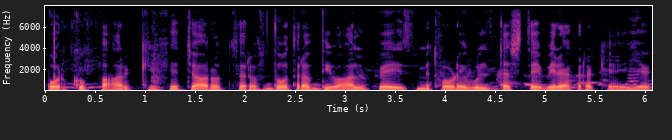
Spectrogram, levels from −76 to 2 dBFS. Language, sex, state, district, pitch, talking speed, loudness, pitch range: Hindi, male, Uttar Pradesh, Shamli, 120 Hz, 170 wpm, -18 LUFS, 110-130 Hz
